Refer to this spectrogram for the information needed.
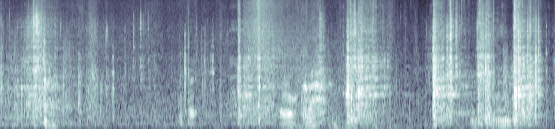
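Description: Shovels bite into soil with repeated gritty, crunching scrapes at an uneven pace, close by and fairly loud, each stroke followed by a softer rustle of loose earth.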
